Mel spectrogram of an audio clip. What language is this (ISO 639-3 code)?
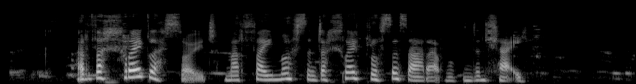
cym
